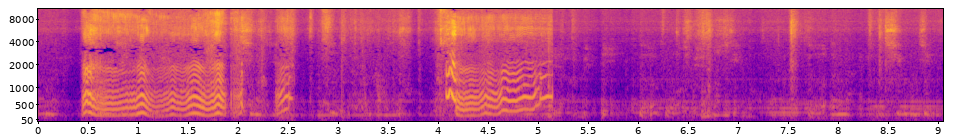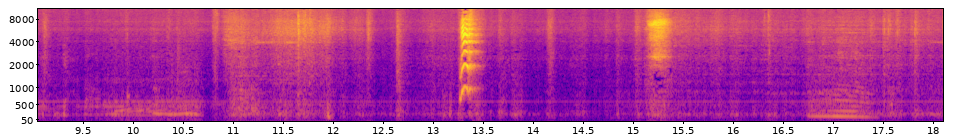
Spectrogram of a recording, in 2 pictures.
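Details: Pet poodle crying: two strong wavering whines in the first five seconds, then quieter whimpers, a sharp short yelp and faint breathy sounds in a quiet room.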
